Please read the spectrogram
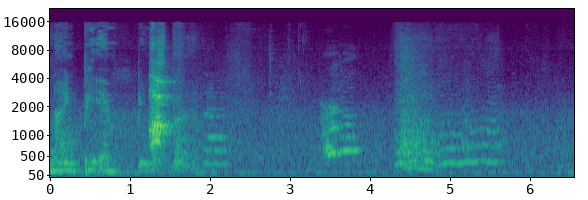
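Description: A person's voice in several short stretches of unclear speech or vocal sounds, with brief pauses between.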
